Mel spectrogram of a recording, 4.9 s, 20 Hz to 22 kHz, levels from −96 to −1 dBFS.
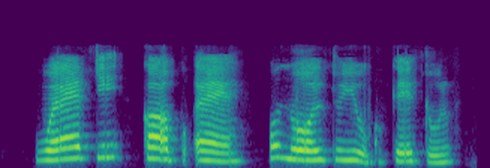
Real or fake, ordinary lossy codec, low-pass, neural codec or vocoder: fake; AAC, 32 kbps; 7.2 kHz; codec, 16 kHz, 2 kbps, FunCodec, trained on Chinese and English, 25 frames a second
